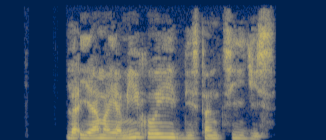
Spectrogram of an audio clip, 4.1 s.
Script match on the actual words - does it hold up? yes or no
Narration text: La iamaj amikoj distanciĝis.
yes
